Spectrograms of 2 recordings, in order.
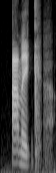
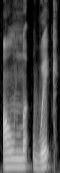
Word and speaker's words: Alnwick: Annick, and people keep telling me that's how to pronounce it. It's not Alnwick, it's panic.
